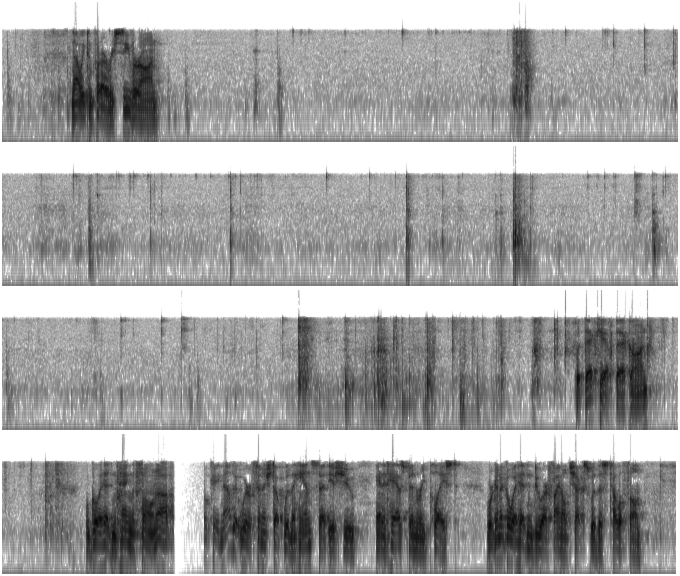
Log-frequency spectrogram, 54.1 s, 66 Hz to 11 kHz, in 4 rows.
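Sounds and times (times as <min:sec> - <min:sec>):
small parts clicking and tapping: 0:07.6 - 0:10.2, 0:11.0 - 0:14.0, 0:25.1 - 0:32.8.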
